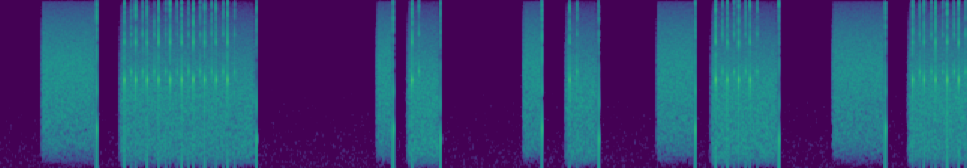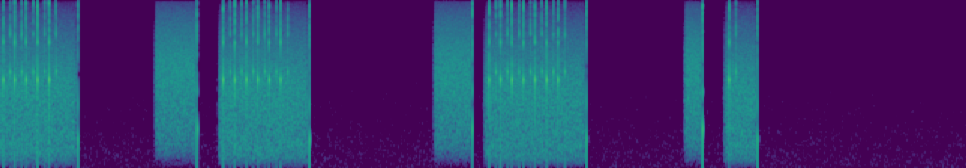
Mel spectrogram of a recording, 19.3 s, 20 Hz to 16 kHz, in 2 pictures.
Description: Pulse dialling, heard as a rotary dial, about 9 pulses a second. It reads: 0 1 1 4 0 6 7 1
